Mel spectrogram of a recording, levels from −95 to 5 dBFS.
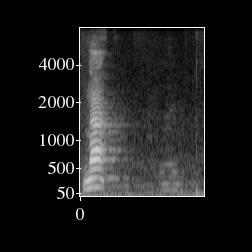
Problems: constant background noise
